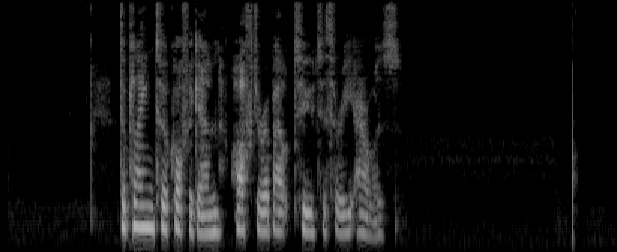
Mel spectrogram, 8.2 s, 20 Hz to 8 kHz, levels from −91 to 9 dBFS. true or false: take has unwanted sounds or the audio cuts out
false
